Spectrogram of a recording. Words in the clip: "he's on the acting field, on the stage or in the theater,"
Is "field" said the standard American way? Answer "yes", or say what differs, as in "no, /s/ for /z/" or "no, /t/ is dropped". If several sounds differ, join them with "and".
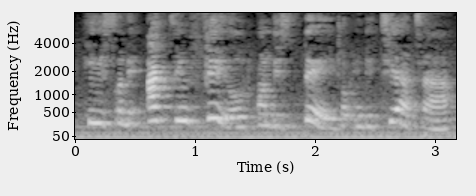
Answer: yes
